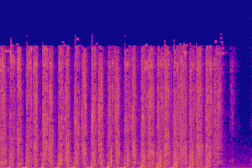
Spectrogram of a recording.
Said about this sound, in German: Hier, Ach, das Kleingeld. Das, das, klingt ein bisschen falsch. Kleingeld im Portemonnaie klingt ein bisschen falsch,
